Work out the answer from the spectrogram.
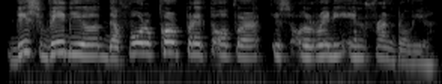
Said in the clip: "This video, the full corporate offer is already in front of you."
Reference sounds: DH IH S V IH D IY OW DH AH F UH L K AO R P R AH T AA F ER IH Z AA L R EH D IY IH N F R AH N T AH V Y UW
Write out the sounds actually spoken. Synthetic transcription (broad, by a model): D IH S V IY D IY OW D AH F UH L K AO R P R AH T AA P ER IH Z AA L R EH D IY IH N F R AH N T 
